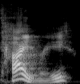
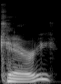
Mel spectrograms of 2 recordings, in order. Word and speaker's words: Kairi: the Japanese girl is named Kairi. – Oh, I was close with Carrie.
